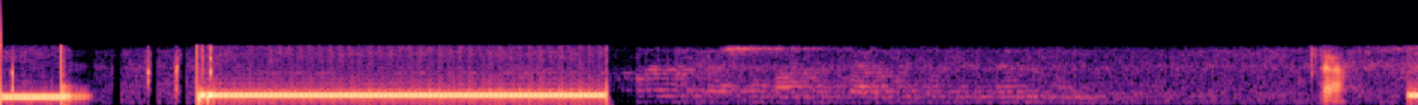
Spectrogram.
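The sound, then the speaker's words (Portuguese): A telephone line tone plays during a call transfer to a bank's quality department: a short tone burst, then a steady, loud, even tone lasting about two seconds, followed by near silence and another brief burst at the end. “vou transferir a ligação para o setor de qualidade”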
